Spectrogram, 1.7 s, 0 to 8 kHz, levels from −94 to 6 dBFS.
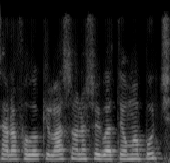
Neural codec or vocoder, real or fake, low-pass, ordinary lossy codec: codec, 16 kHz, 2 kbps, X-Codec, HuBERT features, trained on LibriSpeech; fake; 7.2 kHz; none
